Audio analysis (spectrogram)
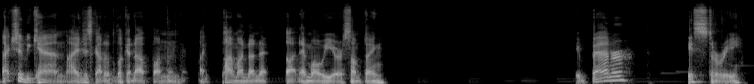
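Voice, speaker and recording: A man's voice: deep voice, big pitch swings, fairly quick, pauses often, a bit bright, faint music behind. A man chatting casually as a live game streamer, rambling and thinking aloud with some mild swearing. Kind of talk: casual gaming stream commentary.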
